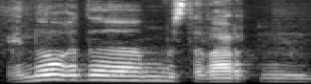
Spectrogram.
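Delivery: usual speaking voice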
